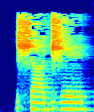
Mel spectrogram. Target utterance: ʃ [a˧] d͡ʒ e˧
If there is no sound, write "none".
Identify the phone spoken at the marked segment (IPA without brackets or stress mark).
a˧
